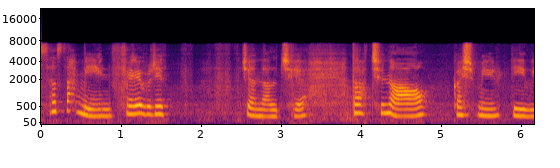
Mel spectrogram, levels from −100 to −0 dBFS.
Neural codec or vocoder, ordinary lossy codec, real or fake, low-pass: codec, 16 kHz in and 24 kHz out, 0.8 kbps, FocalCodec, streaming, 65536 codes; none; fake; 7.2 kHz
